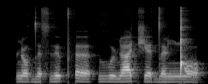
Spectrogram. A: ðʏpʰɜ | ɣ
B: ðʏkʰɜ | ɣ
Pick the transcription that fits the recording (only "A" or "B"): A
